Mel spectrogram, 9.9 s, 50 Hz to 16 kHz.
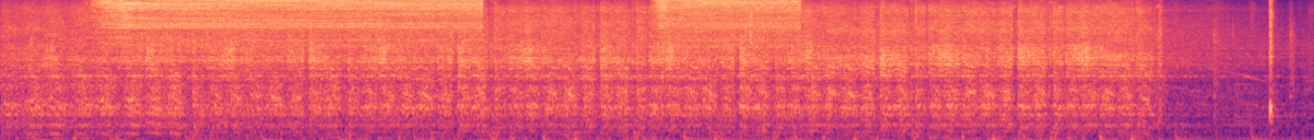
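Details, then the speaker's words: Cheap Land Rover Discovery 1, cranked on a jump box with starting fluid: starter churns steadily at about four even beats a second but never fires; they suspect it needs more power or has a poor connection. "nope might need more juice too yeah that's what I'm thinking"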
